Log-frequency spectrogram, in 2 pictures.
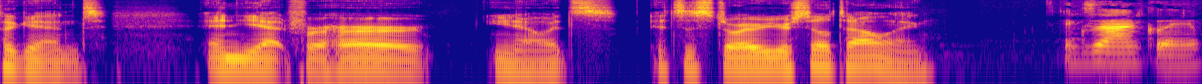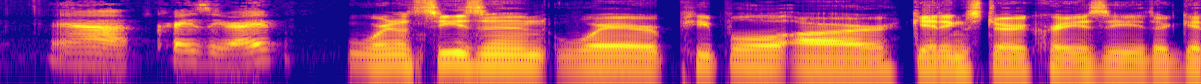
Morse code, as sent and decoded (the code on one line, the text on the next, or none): none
